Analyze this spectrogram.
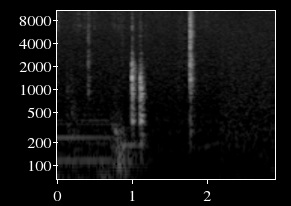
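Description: Metal scissors clack down onto a table.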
